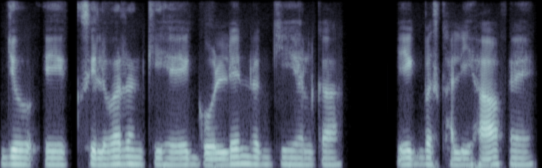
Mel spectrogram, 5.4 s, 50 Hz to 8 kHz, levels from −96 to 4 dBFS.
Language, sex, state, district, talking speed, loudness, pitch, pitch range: Hindi, male, Uttar Pradesh, Lucknow, 190 wpm, -21 LUFS, 115 Hz, 115-120 Hz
